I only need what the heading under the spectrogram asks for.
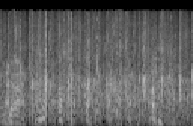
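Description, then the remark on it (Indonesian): A burst of steady clapping from a group of people, sustained throughout, with some faint voices mixed in underneath, applauding a man. “Wah, tepuk tangan dong buat Pak”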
